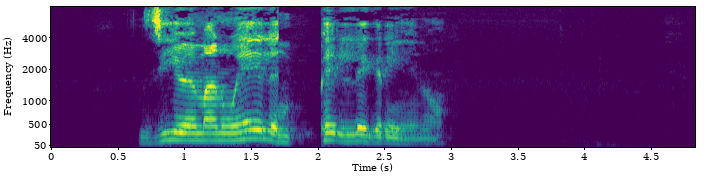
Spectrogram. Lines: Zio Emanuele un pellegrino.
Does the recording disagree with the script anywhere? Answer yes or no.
no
